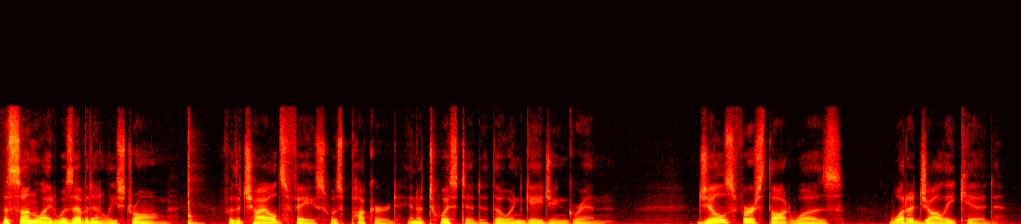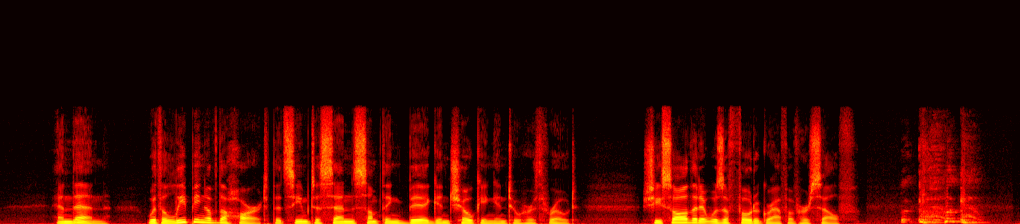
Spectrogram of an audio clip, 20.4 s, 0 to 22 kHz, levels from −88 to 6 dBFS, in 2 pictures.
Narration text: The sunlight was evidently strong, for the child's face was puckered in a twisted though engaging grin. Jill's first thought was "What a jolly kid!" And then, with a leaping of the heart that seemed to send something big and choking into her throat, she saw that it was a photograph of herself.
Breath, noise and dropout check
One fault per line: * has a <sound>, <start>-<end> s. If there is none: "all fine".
* has a tap, 1.9-2.1 s
* has a cough, 19.2-20.1 s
